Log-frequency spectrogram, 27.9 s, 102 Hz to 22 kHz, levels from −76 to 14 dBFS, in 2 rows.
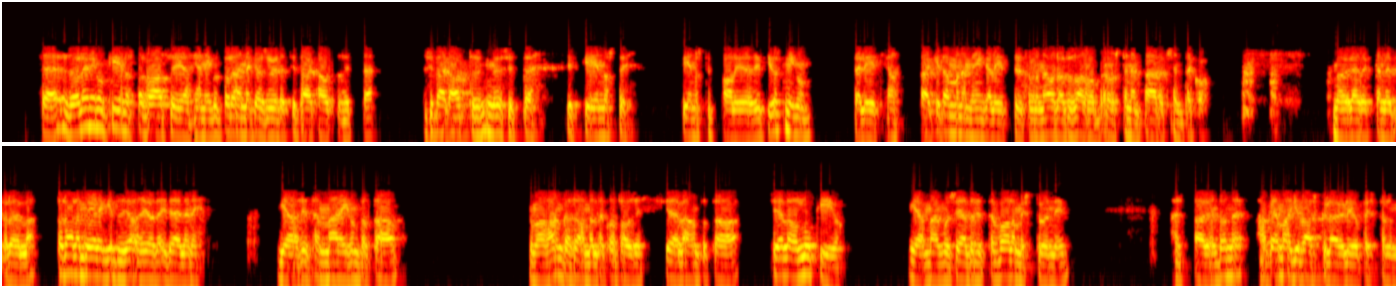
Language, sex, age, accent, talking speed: Finnish, male, 20-39, native, 140 wpm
